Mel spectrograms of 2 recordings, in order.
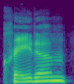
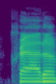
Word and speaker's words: kratom: like other big Publications I've heard many people say crom or katum and sometimes too it's said that in parts of Southeast Asia the hard R isn't pronounced it's more like a catam but I don't know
